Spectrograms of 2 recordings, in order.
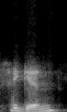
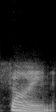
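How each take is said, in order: First: A G sound is pronounced in the middle. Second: No G sound is pronounced at all. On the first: The speaker calls it wrong. "We don't say sigin" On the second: The speaker calls it right. "we say sign"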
